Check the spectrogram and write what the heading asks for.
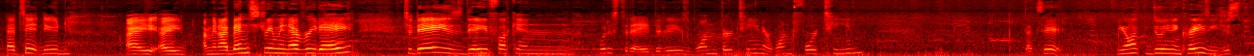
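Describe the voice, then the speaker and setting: A Southern Californian woman livestreams while out on a walk, talking casually and frankly to viewers and dropping the occasional curse. Her voice is a little high, and there's a little hiss or hum on the audio.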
